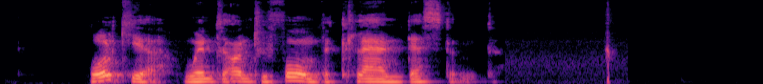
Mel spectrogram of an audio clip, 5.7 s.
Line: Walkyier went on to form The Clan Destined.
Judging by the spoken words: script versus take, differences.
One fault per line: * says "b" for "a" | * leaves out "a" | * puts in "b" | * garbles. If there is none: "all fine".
all fine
